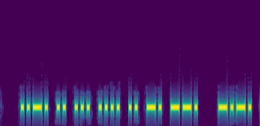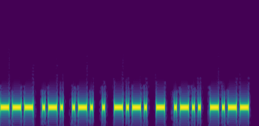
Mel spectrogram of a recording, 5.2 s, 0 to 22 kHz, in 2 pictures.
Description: Morse code, heard as a keyed tone, about 40 wpm, 600 Hz. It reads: FISHING CORRECTLY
